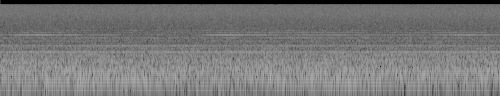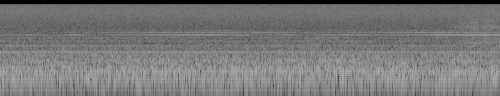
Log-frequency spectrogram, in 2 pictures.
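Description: A steady mechanical hum with a few faint, constant whining tones over a low rumble and hiss.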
